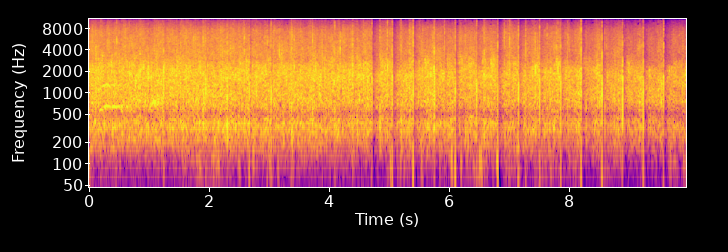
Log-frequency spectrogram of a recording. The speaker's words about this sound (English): so these six individuals here, spend a lot of their spare time and way more spare time than all others that help to make this event happen. So please have a big round of applause for all these six that make this possible.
